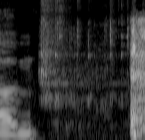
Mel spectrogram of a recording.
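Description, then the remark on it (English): A brief voiced sound gives way to quiet, then a sudden harsh cough bursts out near the end, loud and rough. “I'm sorry. Can you repeat that? I was coughing.”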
